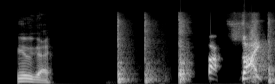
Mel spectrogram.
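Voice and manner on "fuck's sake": mock frustrated, exasperated outburst. Performing a game-show buzzer as struggling with a dying remote: mock frustrated curse. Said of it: "the sound of me trying to get my remote to work when the batteries are starting to die".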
